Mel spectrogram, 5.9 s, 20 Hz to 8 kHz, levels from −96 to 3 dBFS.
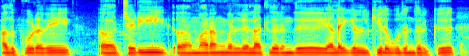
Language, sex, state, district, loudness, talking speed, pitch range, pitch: Tamil, male, Tamil Nadu, Nilgiris, -12 LUFS, 100 wpm, 105-115 Hz, 110 Hz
